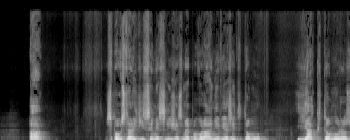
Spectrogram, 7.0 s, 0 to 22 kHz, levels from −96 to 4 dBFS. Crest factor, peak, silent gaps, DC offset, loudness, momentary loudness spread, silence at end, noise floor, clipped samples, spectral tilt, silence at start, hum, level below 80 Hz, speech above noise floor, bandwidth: 18 dB; 0 dBFS; none; under 0.1%; -18 LUFS; 8 LU; 0 s; -68 dBFS; under 0.1%; -6 dB/octave; 0.6 s; none; -66 dBFS; 51 dB; over 20 kHz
